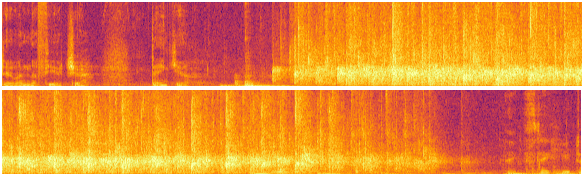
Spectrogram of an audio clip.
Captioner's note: audience applause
